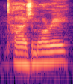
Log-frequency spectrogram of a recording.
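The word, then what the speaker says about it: Tahj Mowry: teenagers picks a fight with him played by Taj Mory that's how you say his name um so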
